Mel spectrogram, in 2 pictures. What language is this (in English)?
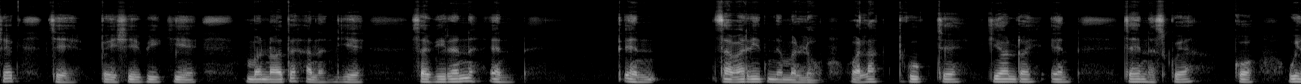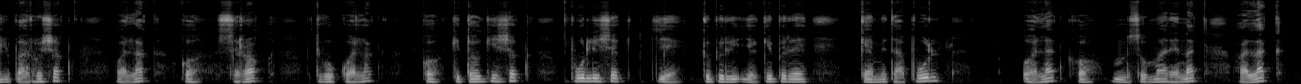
Kalenjin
